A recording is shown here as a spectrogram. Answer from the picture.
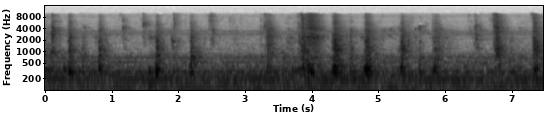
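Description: A person eating: chewing with irregular soft mouth clicks and smacks, over a faint steady hum.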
